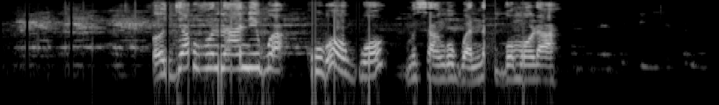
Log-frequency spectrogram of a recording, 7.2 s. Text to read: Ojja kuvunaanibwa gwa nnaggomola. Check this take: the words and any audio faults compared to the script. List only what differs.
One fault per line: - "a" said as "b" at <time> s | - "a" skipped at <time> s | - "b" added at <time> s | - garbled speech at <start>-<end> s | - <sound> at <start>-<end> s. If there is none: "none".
- "kuba ogwo musango" added at 3.1 s
- dropout at 4.9-5.0 s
